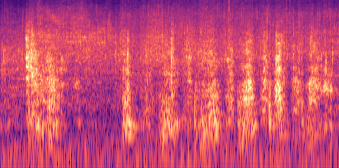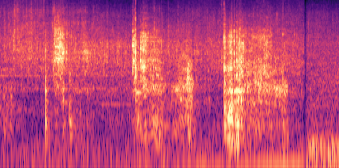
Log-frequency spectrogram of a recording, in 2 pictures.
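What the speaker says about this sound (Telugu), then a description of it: "మసాలా వేగగానే టమాటాలు వేసుకుందాం." Tomatoes fry with masala in a pan, a steady sizzle broken by repeated scraping stirs, close and clear with no talking.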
